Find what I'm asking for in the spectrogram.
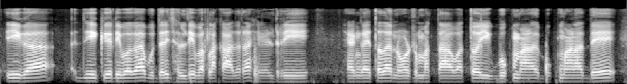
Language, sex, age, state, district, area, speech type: Kannada, male, 18-30, Karnataka, Bidar, urban, spontaneous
